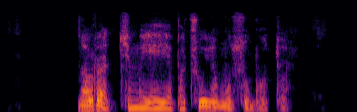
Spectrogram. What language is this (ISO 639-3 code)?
bel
